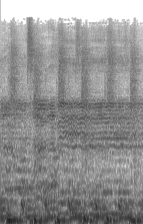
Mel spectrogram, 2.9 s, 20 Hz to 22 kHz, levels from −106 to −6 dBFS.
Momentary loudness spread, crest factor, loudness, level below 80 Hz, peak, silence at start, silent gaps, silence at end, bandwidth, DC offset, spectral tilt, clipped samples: 2 LU; 14 dB; -29 LUFS; -36 dBFS; -14 dBFS; 0 s; none; 0 s; 16 kHz; 0.1%; -4.5 dB/octave; under 0.1%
